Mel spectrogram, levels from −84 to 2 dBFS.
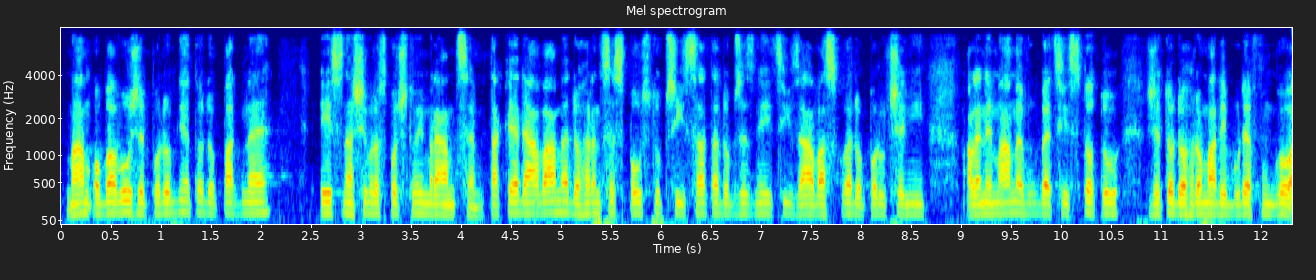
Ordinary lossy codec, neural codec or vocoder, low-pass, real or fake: Opus, 16 kbps; none; 7.2 kHz; real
